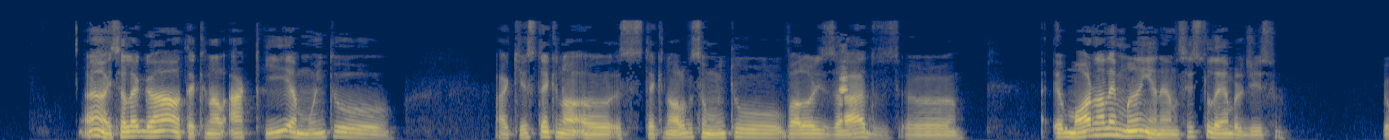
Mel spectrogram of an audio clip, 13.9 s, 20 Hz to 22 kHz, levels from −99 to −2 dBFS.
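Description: Speech, with two short bursts from a corrupt frame decoded. At 1.85 s there is a tiny blip where what sounds like a couple of damaged frames were played. From 8.39 to 8.46 s a roughly one-frame squeak shows as a narrow smear of energy at wrong frequencies on the spectrogram, breaking the harmonic pattern.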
